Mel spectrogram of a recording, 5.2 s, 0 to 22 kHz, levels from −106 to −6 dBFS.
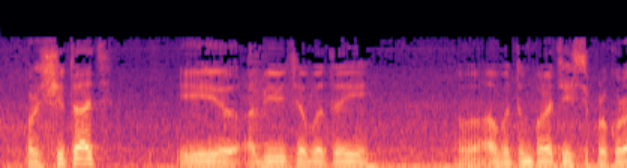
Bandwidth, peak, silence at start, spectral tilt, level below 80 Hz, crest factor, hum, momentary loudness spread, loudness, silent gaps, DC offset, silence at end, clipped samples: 8.6 kHz; -2 dBFS; 0 s; -7.5 dB/octave; -30 dBFS; 16 dB; none; 16 LU; -19 LUFS; none; under 0.1%; 0 s; under 0.1%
